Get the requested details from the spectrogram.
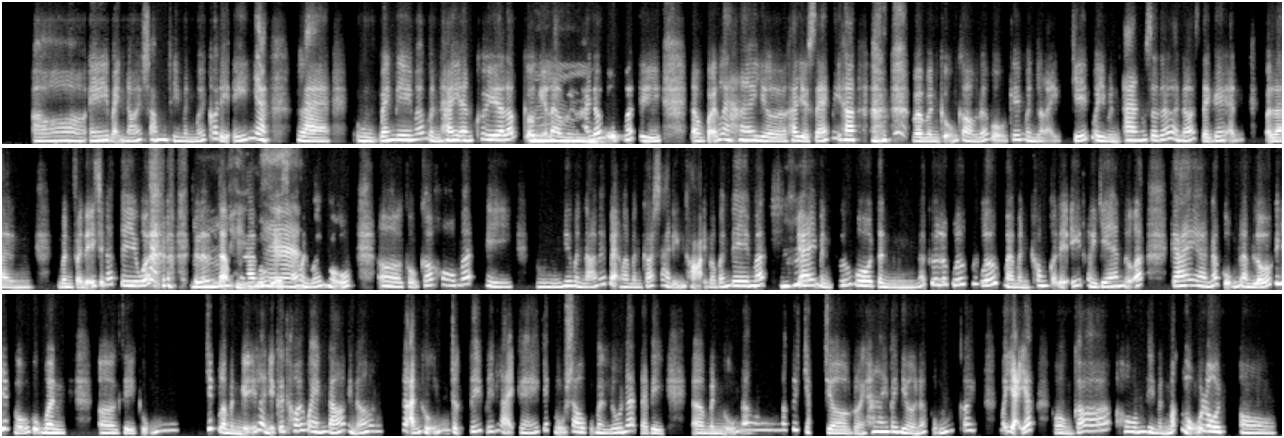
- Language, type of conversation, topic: Vietnamese, advice, Làm thế nào để cải thiện chất lượng giấc ngủ và thức dậy tràn đầy năng lượng hơn?
- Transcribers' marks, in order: laughing while speaking: "hay ăn khuya lắm"; laugh; other background noise; laugh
